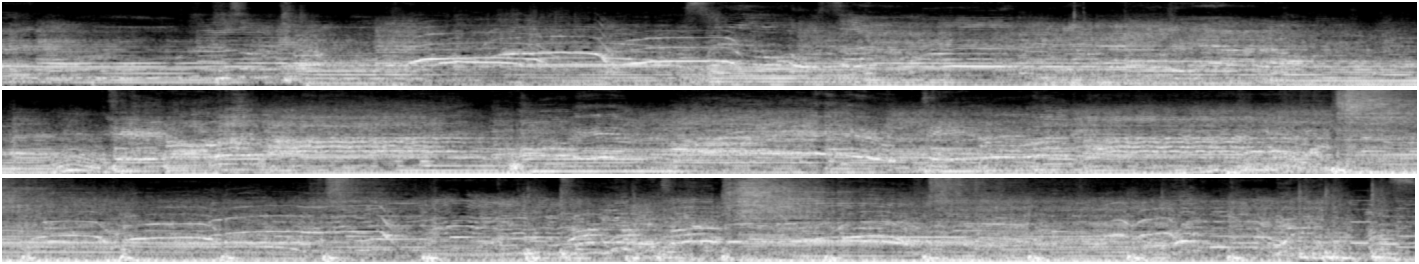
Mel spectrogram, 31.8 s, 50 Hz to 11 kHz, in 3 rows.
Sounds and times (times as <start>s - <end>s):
Singing: 0.0s - 10.5s, 11.4s - 24.4s, 25.0s - 31.8s
Inside, large room or hall: 0.0s - 31.8s
Music: 0.0s - 31.8s
Shout: 2.9s - 6.1s, 21.0s - 24.4s, 27.0s - 30.4s.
